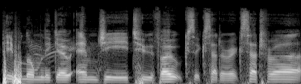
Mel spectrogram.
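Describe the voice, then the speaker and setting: A man talks at a fairly quick pace with fairly low pitch. Noticeable background noise runs underneath. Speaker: gaming commentator. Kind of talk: gameplay commentary. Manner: fast.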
